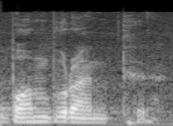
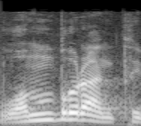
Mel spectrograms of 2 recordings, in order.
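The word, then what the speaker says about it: Wurmbrand: 리처드 범브란트, 뭐 원브란트, 뭐 이렇게 발음하는 분도 있는데 범브란트라고 흔히 나와 있어요.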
